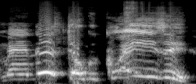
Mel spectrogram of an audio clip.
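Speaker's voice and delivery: high, slow, cracking cry of disbelief; shocked disbelief. Retold or imitated. Retelling the shooting to a friend, high shocked cry. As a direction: gasp it out in shock. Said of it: "I'm like".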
